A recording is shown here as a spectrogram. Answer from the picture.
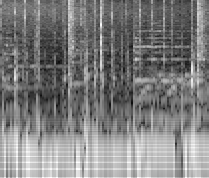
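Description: Rapid typing on a computer keyboard, quick clicking keystrokes at about eight a second, over a steady low hum.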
